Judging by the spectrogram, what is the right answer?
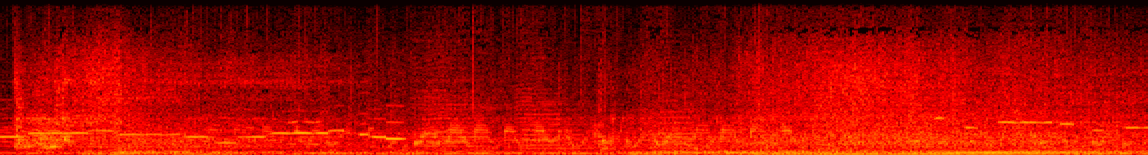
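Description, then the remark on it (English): The Batmobile's engine rumbles steadily and loudly throughout, swelling into a deeper revving roar toward the end as it drives off with Batman and Robin, with some high tonal whines layered over the noise. “Into the Batmobile.”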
